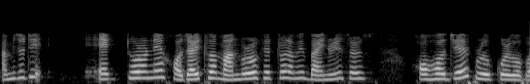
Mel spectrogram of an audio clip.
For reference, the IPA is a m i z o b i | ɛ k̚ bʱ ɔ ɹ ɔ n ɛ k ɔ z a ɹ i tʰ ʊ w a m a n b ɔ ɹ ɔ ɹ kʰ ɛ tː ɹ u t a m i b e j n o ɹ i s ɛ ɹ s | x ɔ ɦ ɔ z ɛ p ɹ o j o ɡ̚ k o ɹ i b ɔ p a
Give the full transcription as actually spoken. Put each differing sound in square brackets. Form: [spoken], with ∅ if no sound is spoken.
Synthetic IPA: a m i z o [d] i | ɛ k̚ [dʱ] ɔ ɹ ɔ n ɛ [x] ɔ z a ɹ i tʰ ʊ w a m a n b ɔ ɹ ɔ ɹ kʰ ɛ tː ɹ [ɔ] t a m i b [a] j n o ɹ i s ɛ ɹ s | x ɔ ɦ ɔ z ɛ p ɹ o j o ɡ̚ k o ɹ i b ɔ p a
